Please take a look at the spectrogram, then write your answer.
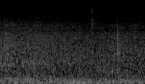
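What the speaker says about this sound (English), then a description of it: "It's also raining pretty heavily." Heavy rain falling outdoors, a steady, dense hiss of water that holds at an even level throughout with no other sounds breaking through.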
